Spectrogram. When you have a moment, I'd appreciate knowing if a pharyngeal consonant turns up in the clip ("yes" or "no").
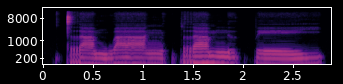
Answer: no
